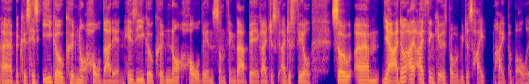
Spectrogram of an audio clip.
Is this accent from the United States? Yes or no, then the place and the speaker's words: no; United Kingdom; I'm British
